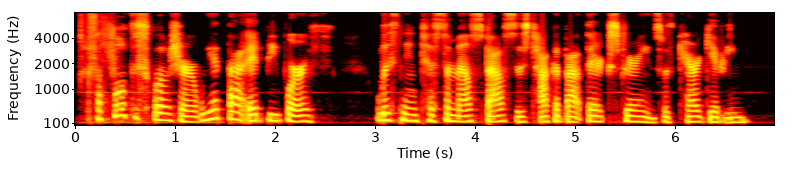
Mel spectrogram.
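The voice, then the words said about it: Muffled voice. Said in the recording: “my voice sounds so muffled because I'm wearing a mask”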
